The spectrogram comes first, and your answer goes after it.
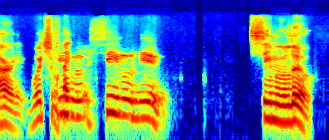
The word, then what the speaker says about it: Simu Liu: it which you see simulu is how you pronounce it copy that um what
